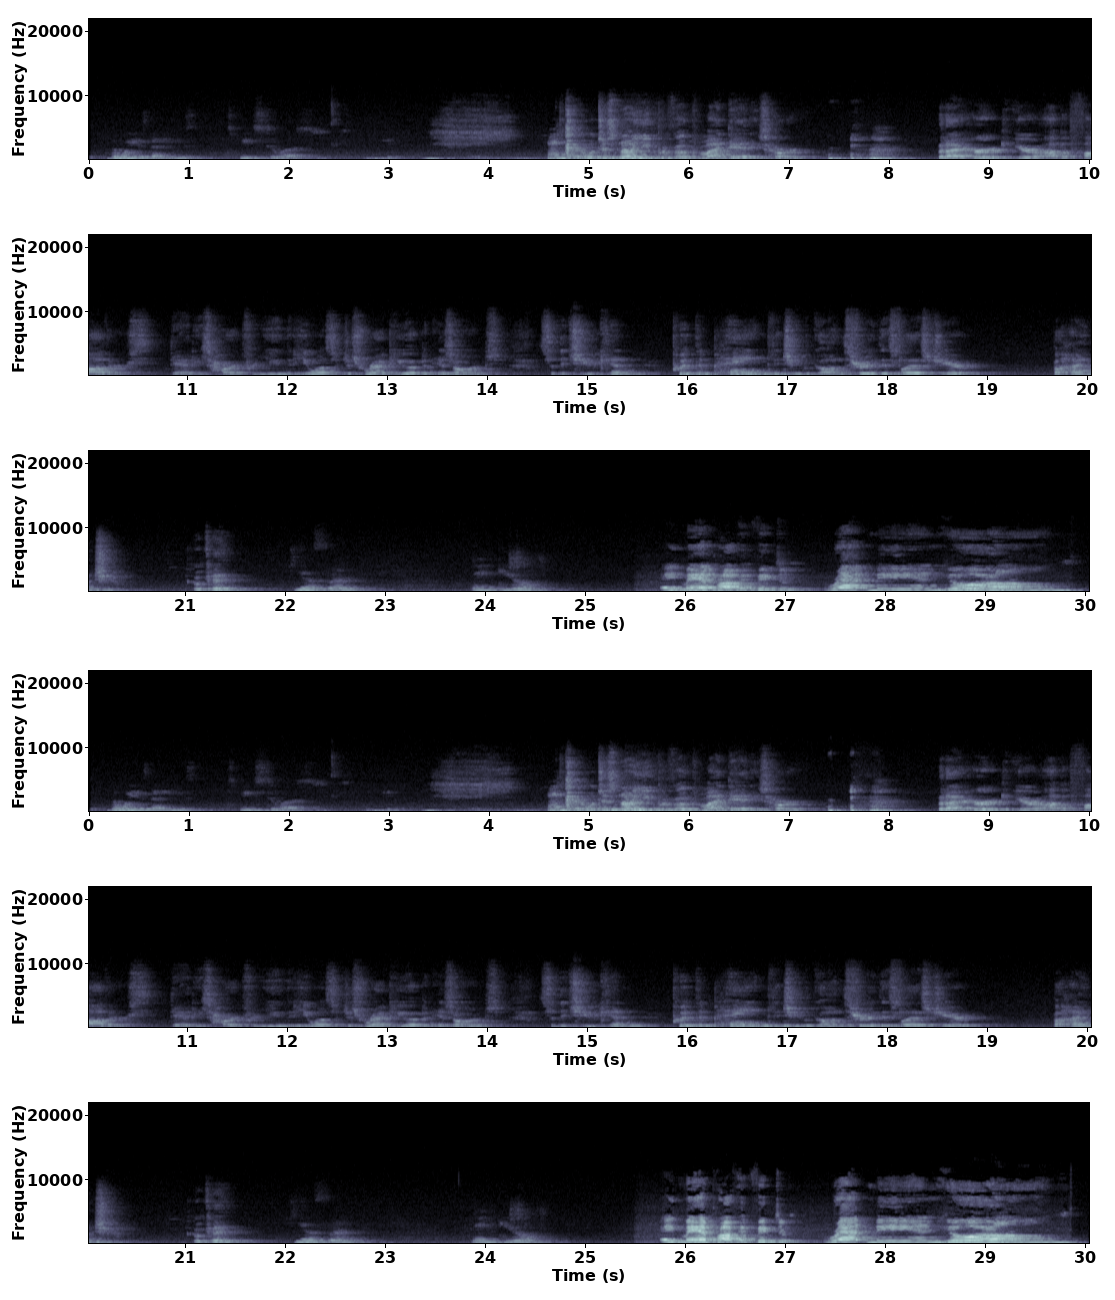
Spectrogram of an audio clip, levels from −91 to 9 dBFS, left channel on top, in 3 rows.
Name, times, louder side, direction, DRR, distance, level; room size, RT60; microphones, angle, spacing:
voice 1, 0.2-1.0 1.5-2.1 7.8-8.1 22.1-22.7 23.8-24.5, left 1 dB, 75° left, -9 dB, 1.6 m, -39 dB
voice 2, 2.5-7.4 8.5-15.5 15.9-18.9 19.7-20.4 21.1-21.5, left 1 dB, 15° left, 0 dB, 0.8 m, -39 dB
voice 3, 25.8-27.1 27.4-29.9, right 5 dB, 85° right, 8 dB, 0.5 m, -24 dB
4.3 x 3.4 x 3.1 m, 0.87 s
head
